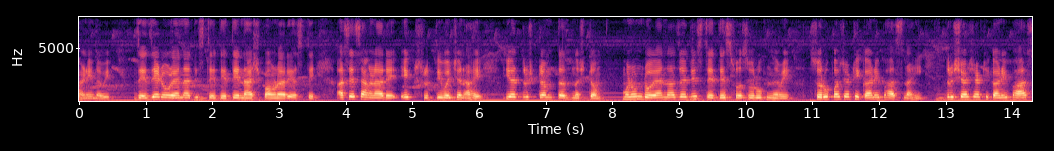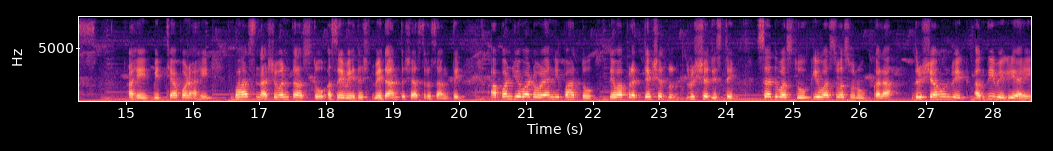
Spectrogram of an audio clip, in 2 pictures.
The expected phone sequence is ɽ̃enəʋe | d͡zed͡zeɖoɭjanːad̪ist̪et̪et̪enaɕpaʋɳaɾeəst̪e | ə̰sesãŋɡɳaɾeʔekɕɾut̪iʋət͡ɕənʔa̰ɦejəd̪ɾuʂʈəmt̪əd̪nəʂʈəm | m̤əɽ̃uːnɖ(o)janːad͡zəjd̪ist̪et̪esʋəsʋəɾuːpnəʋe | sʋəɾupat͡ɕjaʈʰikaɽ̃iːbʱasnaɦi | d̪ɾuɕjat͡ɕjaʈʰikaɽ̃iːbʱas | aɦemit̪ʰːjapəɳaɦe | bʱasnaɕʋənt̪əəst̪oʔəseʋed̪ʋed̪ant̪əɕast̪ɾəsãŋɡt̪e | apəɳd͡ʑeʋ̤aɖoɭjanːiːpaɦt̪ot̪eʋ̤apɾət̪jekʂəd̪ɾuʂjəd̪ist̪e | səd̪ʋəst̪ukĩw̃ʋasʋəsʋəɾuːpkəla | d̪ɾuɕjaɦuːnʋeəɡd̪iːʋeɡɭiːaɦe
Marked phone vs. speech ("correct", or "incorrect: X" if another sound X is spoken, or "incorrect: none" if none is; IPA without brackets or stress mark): correct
